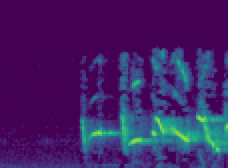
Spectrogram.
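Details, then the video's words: Coleirinho in the wild giving a wild-type song: after brief silence, a loud burst of high, quick whistled slurs and buzzy trilled notes running to the end. "Esquenta qualquer coleirinho com esse canto mateiro"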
